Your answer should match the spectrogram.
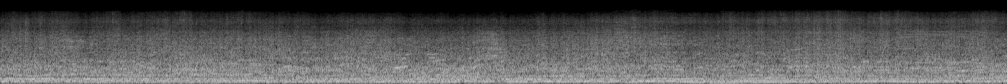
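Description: Several dirt-track modified race cars' V8 engines running together as the cars circle the dirt oval, a steady, slightly wavering engine drone.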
